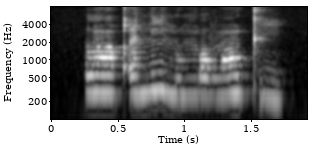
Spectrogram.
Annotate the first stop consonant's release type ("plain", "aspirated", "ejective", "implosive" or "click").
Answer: ejective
